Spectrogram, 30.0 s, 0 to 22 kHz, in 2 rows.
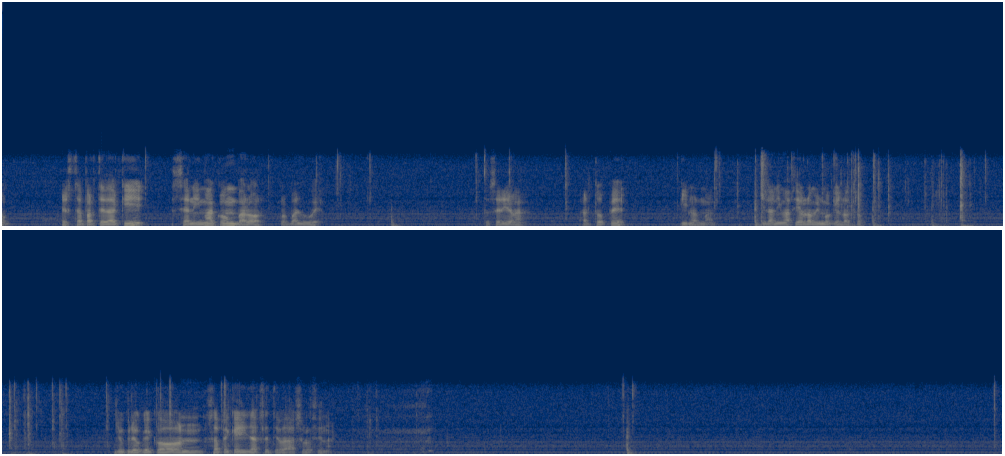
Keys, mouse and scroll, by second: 2.1 click, 5.5-7.8 middle drag, 8.5 click, 11.9-14.6 middle drag, 14.4 alt+a, 15.1-21.4 middle drag, 22.4 middle click.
